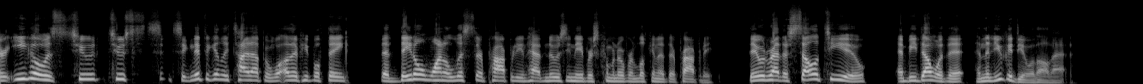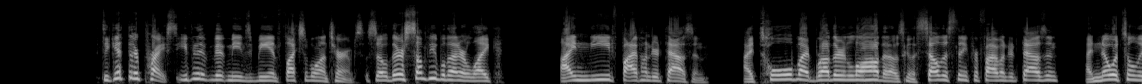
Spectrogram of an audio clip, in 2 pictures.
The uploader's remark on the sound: This was a live class recorded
